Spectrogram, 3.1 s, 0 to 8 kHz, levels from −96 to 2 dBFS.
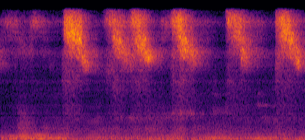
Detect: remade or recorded remade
